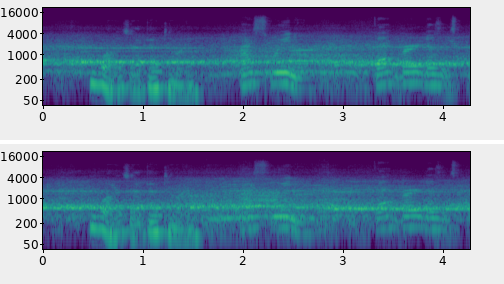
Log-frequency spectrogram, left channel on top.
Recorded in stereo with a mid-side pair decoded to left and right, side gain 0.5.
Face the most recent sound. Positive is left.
turn(degrees=30)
